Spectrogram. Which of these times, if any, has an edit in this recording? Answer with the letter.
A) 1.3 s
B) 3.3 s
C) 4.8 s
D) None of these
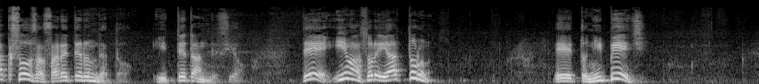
D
